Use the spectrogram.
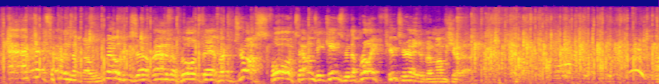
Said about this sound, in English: Round of applause there for …, four talented kids with a bright future ahead of them, I'm sure.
